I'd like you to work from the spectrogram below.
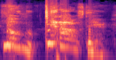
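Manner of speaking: high, loud warning shout; urgent yell. Retold or imitated. Shigaraki yelling at Nomu to flee, high and loud. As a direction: yell at the monster to get away. Villain yells warning to monster.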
